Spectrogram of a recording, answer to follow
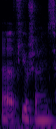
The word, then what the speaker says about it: fuchsia: you say was fucsia fuchsias how they pronounce it in English which is weird because they are not like not reading half of the letters that are there there you go so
